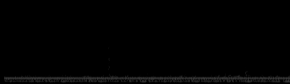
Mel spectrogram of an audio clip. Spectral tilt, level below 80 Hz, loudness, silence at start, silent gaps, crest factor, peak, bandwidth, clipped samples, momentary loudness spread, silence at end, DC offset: -7 dB/octave; under -90 dBFS; -61 LUFS; 0.05 s; none; 16 dB; -46 dBFS; 7 kHz; under 0.1%; 0 LU; 0 s; under 0.1%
